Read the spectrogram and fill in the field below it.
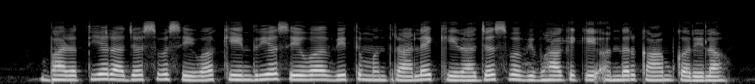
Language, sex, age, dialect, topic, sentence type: Bhojpuri, female, 18-24, Northern, banking, statement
